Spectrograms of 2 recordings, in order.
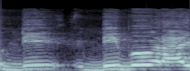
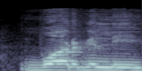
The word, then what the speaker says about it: de Broglie: उन्होंने इतनी बड़ी हिम्मत की, देखो इनको डी बोराय भी बोलते हैं, अलग अलग नाम बोलते, क्यों बोलते मुझे भी पता नहीं, डी बोराय या बोर्गली, कुछ भी ऐसे प्रोनाउंसिएशन में बहुत बड़ी प्रॉब्लम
